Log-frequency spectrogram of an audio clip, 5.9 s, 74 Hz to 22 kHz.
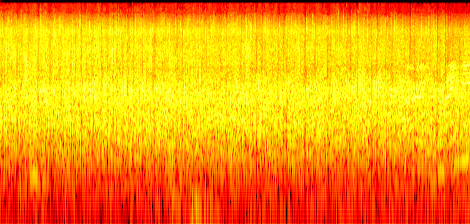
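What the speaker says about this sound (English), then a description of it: "I just want to give another round of applause" Audience applause at a 6th grade school band concert, a dense, steady wash of many hands clapping that fills the whole stretch at full loudness, with no voices rising above it.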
